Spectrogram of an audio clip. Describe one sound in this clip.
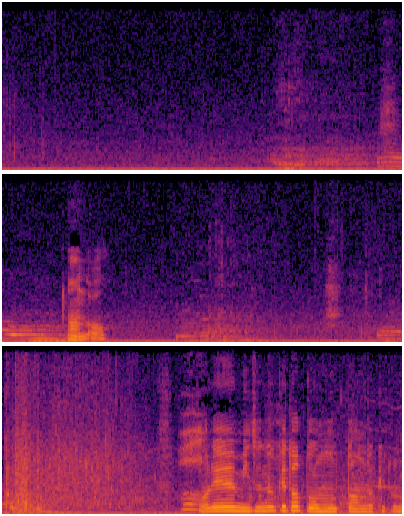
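Water splashes as someone swims.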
